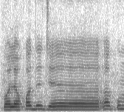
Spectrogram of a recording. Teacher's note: قاف کو دال کے ساتھ ملا کے قلقلہ کر کے پڑھیں گے. یہاں پر دال میں ڈبل آواز نکلے گی اور قلقلہ والے حرف میں آپ لوگوں کو پہلے بھی بتا چکی ہوں.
